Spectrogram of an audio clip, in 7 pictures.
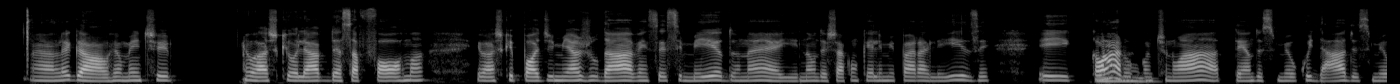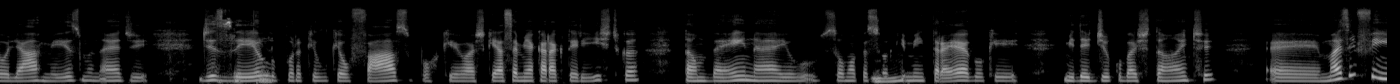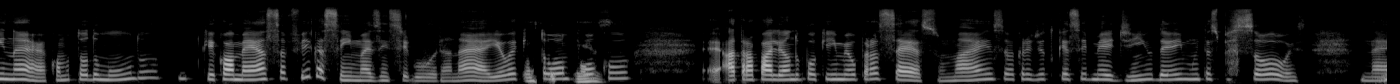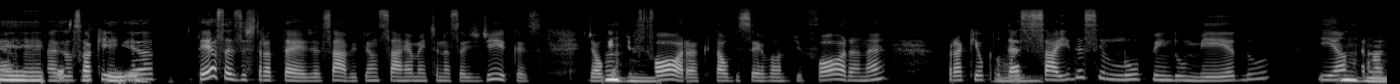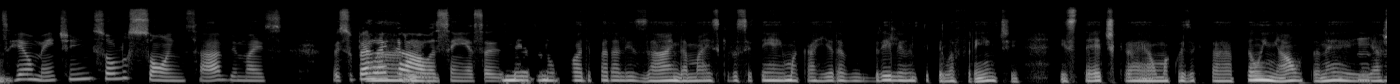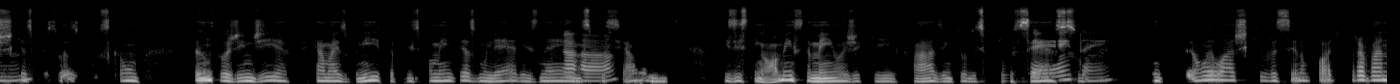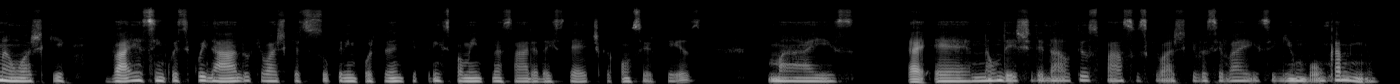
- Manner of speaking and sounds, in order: tapping; chuckle; in English: "looping"; other background noise
- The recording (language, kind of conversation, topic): Portuguese, advice, Como posso parar de ter medo de errar e começar a me arriscar para tentar coisas novas?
